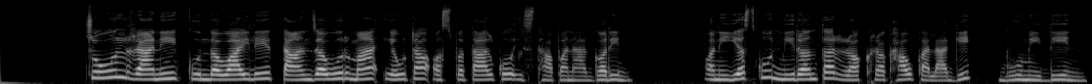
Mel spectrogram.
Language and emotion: Nepali, neutral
